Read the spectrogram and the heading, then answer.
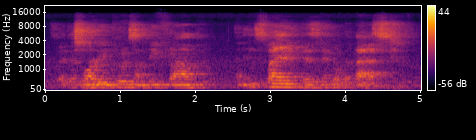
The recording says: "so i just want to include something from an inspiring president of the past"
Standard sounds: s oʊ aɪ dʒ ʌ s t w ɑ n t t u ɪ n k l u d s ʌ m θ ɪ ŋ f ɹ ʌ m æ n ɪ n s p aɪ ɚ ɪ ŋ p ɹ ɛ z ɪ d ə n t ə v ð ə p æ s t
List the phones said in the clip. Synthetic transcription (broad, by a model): s oʊ aɪ dʒ ʌ s t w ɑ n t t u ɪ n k l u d s ʌ m t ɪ ŋ f ɹ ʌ m æ n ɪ n s p aɪ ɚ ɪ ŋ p ɹ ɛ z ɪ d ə n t ə v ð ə p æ s t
